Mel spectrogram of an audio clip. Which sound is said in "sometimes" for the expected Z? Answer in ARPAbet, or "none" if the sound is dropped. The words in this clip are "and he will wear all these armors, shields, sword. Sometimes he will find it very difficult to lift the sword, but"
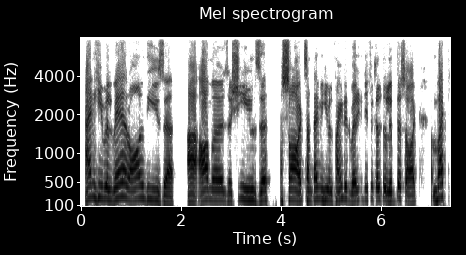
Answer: none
